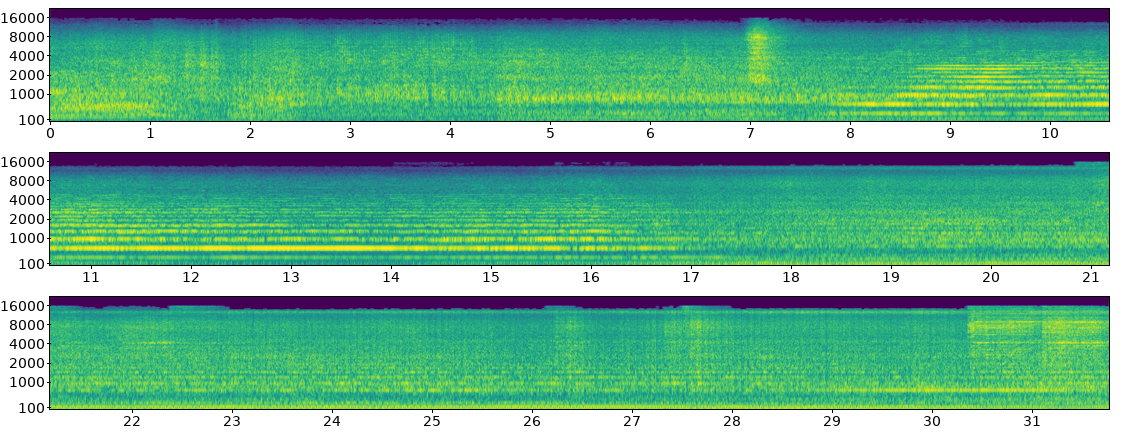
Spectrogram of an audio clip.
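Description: Diesel freight locomotive sounding its horn in one long chord of several tones, lasting about nine seconds from about eight seconds in, over the steady rumble of its diesel engine. The rumble grows louder as the loaded train draws close.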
